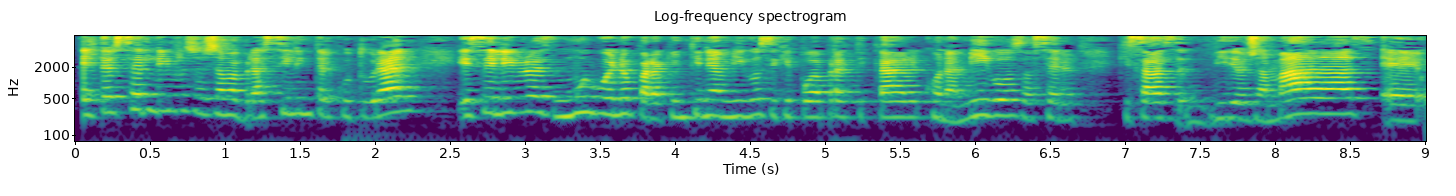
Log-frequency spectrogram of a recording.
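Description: A young woman from Brazil, speaking with a Brazilian Portuguese accent, explains language-learning tips in a chatty, casual vlog with many "eh" fillers. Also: on the high side. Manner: chatty, explains with hand gestures, frequent "eh" fillers. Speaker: language vlogger. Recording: echoey room.

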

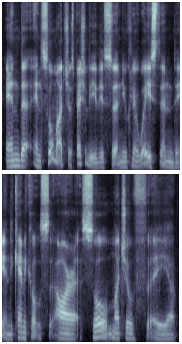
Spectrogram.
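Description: A middle-aged man explaining science informally as a podcast co-host, halting as he searches for words. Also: fairly low pitch, vocal fry, dry recording, studio quality.

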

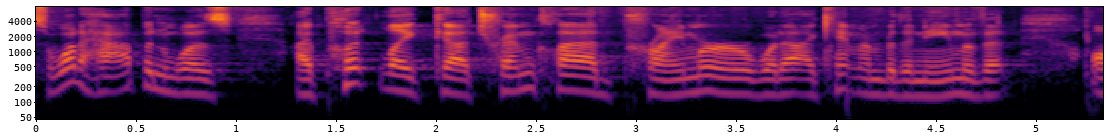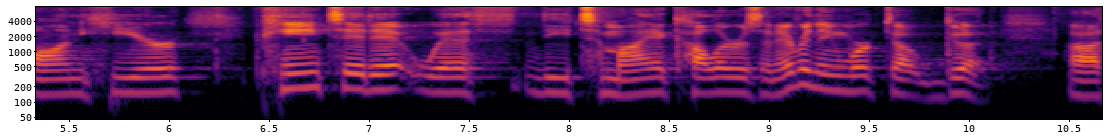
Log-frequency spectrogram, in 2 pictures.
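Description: A man casually narrating his model aircraft build in a workshop, thinking aloud with frequent fillers. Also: fairly high pitch.

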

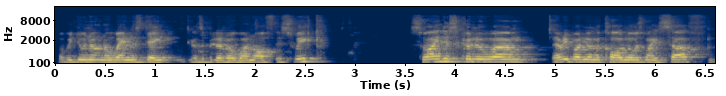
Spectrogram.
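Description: A middle-aged British man hosting an online call, introducing things informally in a rambling, halting way. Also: a little high, level tone. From South Wales, UK. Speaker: host of an online presentation call. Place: small indoor office room, on a video call. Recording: roomy, echoey video call.

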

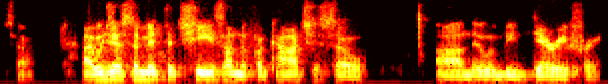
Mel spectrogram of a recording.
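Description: A man giving a casual cooking demo as a chef over a video call, talking informally and haltingly as he thinks aloud. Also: medium pitch, a bit bright, husky, no room sound. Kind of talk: casual live cooking demo, question and answer. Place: home kitchen on a live video call. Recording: muffled dry online video-call sound.

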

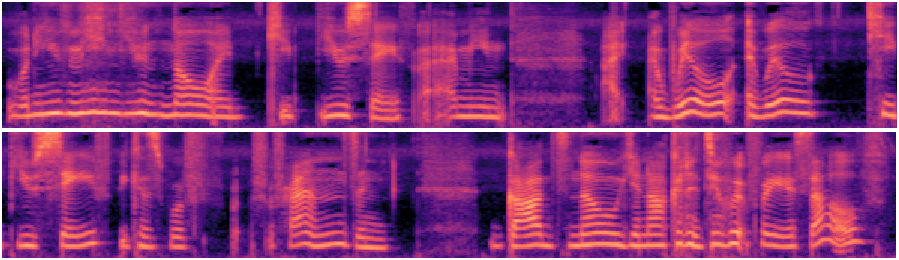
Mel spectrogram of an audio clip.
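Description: Casting: actress as young tsundere werewolf woman, tough but flustered, stammering, slower delivery, mid pitch, close dry sound. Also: steady tone, a little mellow, dry recording, natural voice. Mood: shy, flustered. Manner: flustered, stammering, gruffly defensive. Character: tough, defensive young female werewolf, secretly smitten tsundere. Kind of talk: intimate roleplay audio drama.

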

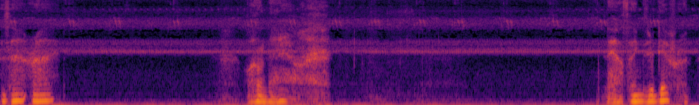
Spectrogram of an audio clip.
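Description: A man playing an obsessed, menacing country slasher boyfriend in an ASMR roleplay, speaking in a breathy, halting, often whispered voice with folksy phrasing. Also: mid-range voice, lightly acted. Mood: wounded, menacing. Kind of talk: ASMR roleplay, slow and intimate. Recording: noisy night ambience with crickets, owl. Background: crickets, insects and an owl.

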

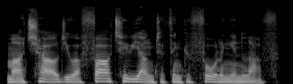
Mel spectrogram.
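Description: A man's voice: on the low side, normal speed, no room sound, studio quality, voice pushed up, lightly acted. A man voicing a fretful, worldly older actress mother who talks in a querulous, fussy way.

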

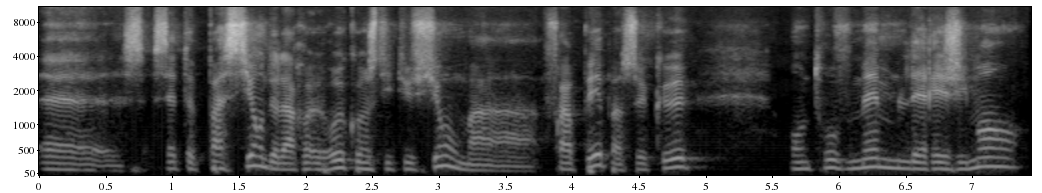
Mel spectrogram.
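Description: A man's voice: medium pitch, expressive, slow pace. A man moderating a cultural talk off the cuff, often searching for his words. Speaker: event host, moderator. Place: salon with piano, indoors.

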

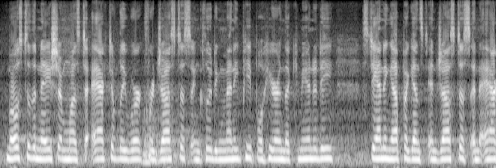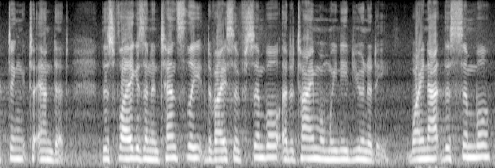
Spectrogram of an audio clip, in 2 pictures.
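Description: A woman in her fifties, a village trustee, reading public comments aloud in a steady, plain voice at a desk microphone in a large meeting hall. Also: lowish voice. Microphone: desk microphone at some distance. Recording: reverberant hall, faint background noise.

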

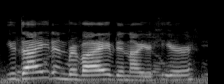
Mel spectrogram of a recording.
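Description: A woman's voice: on the high side, moderate pace, bright, forceful tone, slight background noise. A young adult woman chatting casually and exuberantly to a handheld camera outdoors as she hosts a vlog. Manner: exuberant, whooping, playful. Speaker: vlog host. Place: outdoors on roadsides and in car parks. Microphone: handheld camera at arm's length. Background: music.

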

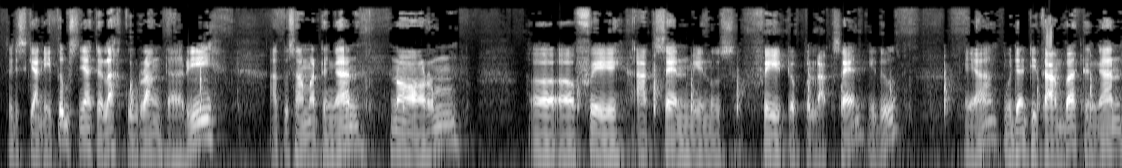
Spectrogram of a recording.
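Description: A man in his sixties with an Indonesian accent, lecturing at a chalkboard in a halting way, with many hesitations and check words. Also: low-pitched, background noise. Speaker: university physics lecturer. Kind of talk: chalkboard lecture, explaining as he writes. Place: indoor room in front of chalkboards.

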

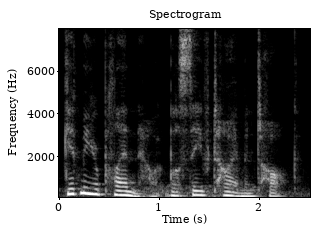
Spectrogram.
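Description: A woman's voice: lowish voice, moderate pace, a little hiss or hum, lightly acted. A woman reading the part of a nervous male accomplice who whispers eager, worried questions. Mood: anxious. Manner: hushed, excited, questioning.

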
